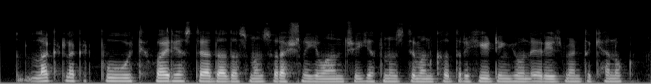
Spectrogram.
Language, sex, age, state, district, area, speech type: Kashmiri, male, 45-60, Jammu and Kashmir, Srinagar, urban, spontaneous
